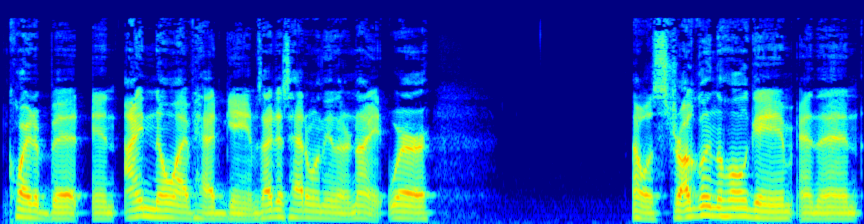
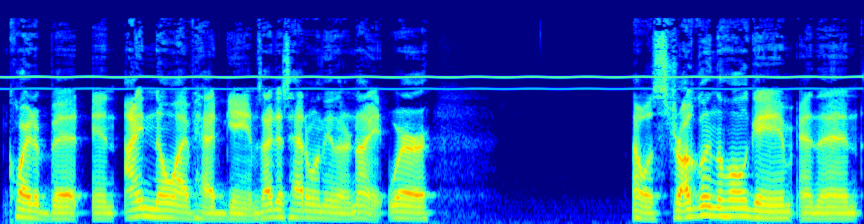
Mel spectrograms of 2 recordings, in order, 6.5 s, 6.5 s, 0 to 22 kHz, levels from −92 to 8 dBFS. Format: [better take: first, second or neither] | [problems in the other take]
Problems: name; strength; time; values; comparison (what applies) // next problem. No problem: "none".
first | high-pitched whine; noticeable; throughout; 5.5 kHz, 15 dB below the speech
